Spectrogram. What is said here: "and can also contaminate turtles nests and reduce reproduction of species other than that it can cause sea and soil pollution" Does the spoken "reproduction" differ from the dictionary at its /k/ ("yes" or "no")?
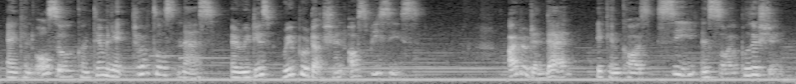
no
